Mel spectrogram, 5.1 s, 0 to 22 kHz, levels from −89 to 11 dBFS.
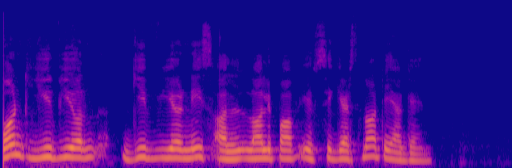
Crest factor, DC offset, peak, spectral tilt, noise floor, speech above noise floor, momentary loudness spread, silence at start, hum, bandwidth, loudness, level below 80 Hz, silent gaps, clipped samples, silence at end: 18 dB; under 0.1%; -10 dBFS; -9.5 dB/octave; -76 dBFS; 49 dB; 10 LU; 0.05 s; none; 11 kHz; -29 LUFS; -66 dBFS; none; under 0.1%; 0.8 s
